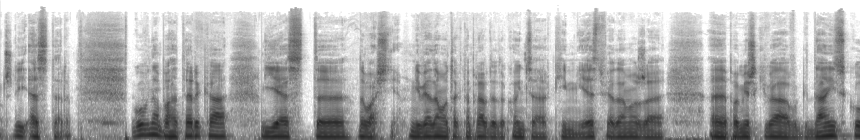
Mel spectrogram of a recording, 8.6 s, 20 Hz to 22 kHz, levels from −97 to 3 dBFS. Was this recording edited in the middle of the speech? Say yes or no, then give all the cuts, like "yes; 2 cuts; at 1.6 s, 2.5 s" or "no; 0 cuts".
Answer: yes; 1 cut; at 1.3 s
